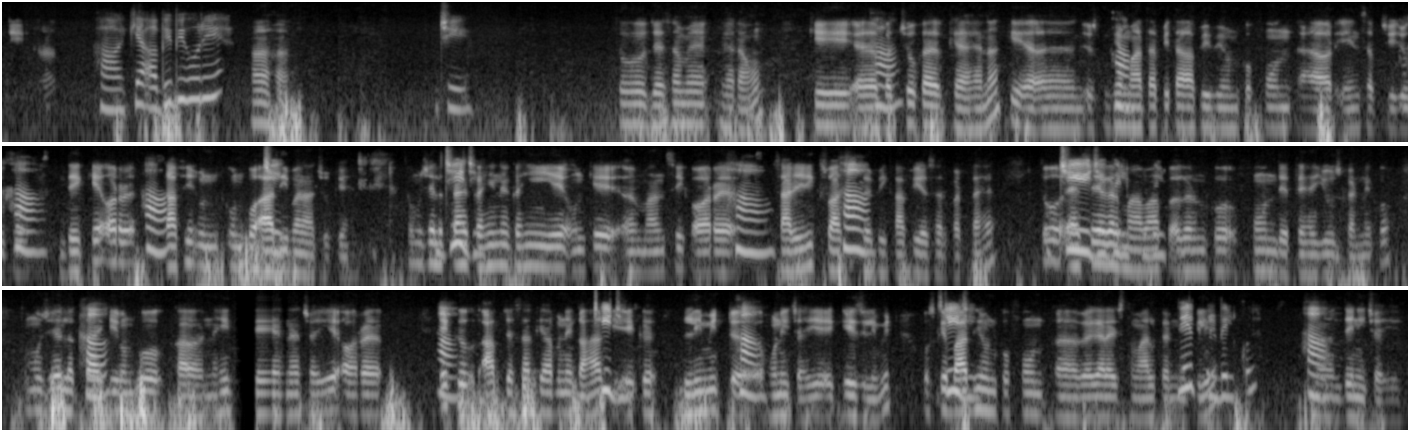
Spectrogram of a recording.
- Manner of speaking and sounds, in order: background speech; static; other background noise; in English: "यूज़"; distorted speech; in English: "लिमिट"; in English: "ऐज लिमिट"
- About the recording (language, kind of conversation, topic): Hindi, unstructured, क्या डिजिटल दुनिया में बच्चों की सुरक्षा खतरे में है?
